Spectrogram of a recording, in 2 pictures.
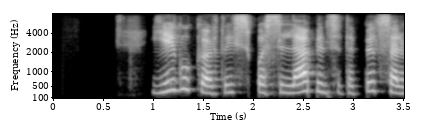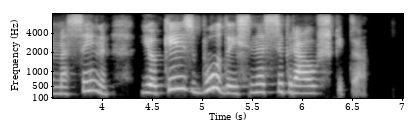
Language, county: Lithuanian, Vilnius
